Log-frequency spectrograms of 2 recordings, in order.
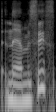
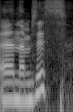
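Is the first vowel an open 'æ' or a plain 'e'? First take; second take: plain e; open æ. First: The first vowel is a plain e sound. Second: The first vowel is an open æ sound. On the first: It is the standard form naming the Greek goddess. "den greske havgudinnen Nemesis" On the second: It is the local dialect form of the name. "det er jo den trønderske varianten"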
